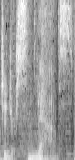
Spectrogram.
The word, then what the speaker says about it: Ginger Snaps: How would you pronounce this? Ginger Snaps or Ginger Snaps? I think the emphasis is on the snaps. – Like Ginger Snaps.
